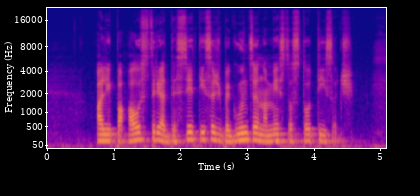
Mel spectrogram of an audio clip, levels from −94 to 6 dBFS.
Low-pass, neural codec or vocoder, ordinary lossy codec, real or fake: none; none; none; real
